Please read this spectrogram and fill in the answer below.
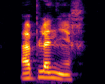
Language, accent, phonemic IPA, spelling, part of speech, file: French, France, /a.pla.niʁ/, aplanir, verb, LL-Q150 (fra)-aplanir.wav
- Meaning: to level, even out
